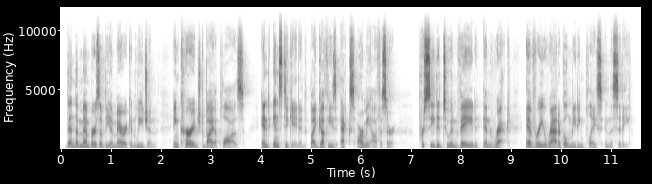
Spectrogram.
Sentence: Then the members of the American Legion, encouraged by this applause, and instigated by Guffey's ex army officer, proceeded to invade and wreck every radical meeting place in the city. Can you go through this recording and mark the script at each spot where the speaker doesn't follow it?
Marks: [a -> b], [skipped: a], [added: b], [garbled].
Then the members of the American Legion, encouraged by [skipped: this] applause, and instigated by Guffey's ex army officer, proceeded to invade and wreck every radical meeting place in the city.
